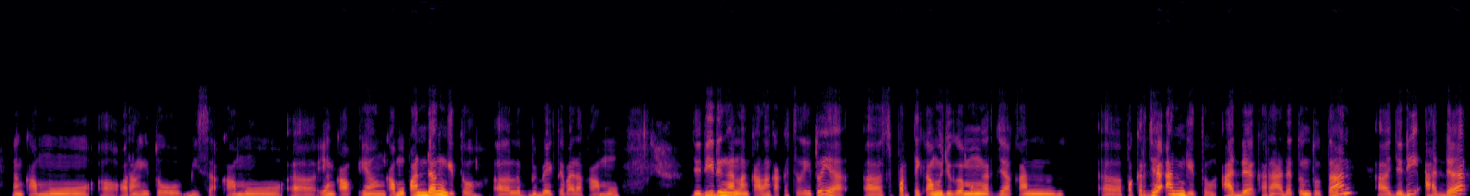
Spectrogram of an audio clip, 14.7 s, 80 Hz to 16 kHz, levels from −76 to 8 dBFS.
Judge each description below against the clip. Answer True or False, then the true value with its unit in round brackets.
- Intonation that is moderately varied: False (1.9 semitones)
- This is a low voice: False (170 Hz)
